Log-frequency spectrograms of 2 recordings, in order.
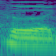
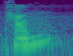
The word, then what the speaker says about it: thừa: Chữ này âm cổ đọc là thắng. Bây giờ mọi người đều đọc thừa. Bây giờ đọc thắng không ai hiểu. Chúng ta tùy tục mà dùng là đại thừa.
